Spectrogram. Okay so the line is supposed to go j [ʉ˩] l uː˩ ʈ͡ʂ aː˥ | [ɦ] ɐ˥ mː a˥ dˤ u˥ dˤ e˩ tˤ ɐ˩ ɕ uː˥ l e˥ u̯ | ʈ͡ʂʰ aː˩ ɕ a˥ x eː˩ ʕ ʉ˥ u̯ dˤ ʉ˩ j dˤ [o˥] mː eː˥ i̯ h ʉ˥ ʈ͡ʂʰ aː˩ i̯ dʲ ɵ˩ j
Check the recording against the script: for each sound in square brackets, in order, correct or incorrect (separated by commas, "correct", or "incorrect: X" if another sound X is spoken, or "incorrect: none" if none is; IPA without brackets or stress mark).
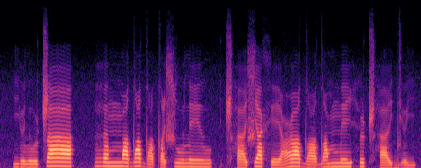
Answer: correct, correct, correct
